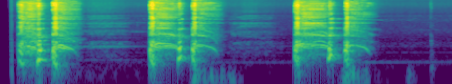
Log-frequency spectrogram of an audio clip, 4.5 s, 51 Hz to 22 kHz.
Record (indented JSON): {
  "three_cough_length": "4.5 s",
  "three_cough_amplitude": 32768,
  "three_cough_signal_mean_std_ratio": 0.41,
  "survey_phase": "beta (2021-08-13 to 2022-03-07)",
  "age": "45-64",
  "gender": "Female",
  "wearing_mask": "No",
  "symptom_none": true,
  "smoker_status": "Ex-smoker",
  "respiratory_condition_asthma": false,
  "respiratory_condition_other": false,
  "recruitment_source": "REACT",
  "submission_delay": "1 day",
  "covid_test_result": "Negative",
  "covid_test_method": "RT-qPCR",
  "influenza_a_test_result": "Negative",
  "influenza_b_test_result": "Negative"
}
